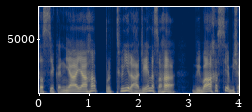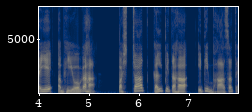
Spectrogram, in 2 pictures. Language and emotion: Sanskrit, neutral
